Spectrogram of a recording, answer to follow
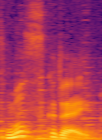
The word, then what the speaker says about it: Muscadet: The T is silent, so it's not Muscadet, it's Muscadet. Pauillac.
